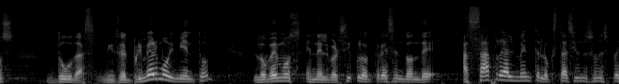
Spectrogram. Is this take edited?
no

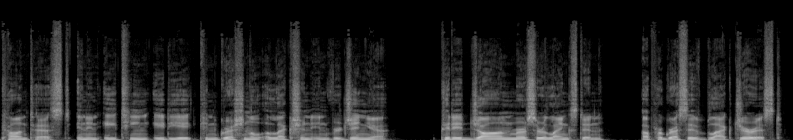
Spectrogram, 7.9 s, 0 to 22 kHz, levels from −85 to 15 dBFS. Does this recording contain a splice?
no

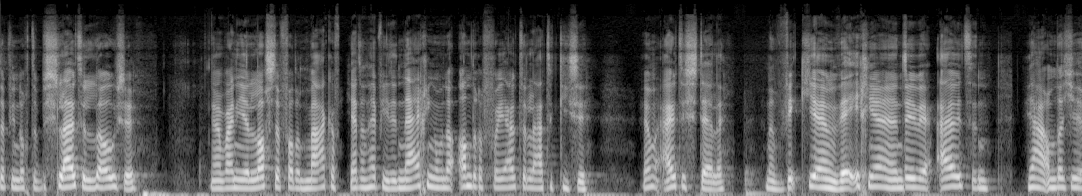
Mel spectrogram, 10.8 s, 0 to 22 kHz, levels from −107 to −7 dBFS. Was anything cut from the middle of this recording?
yes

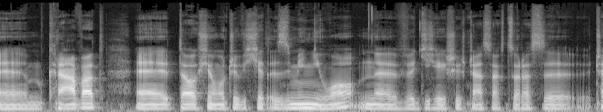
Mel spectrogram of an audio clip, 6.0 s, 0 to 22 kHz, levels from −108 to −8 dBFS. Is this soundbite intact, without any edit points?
no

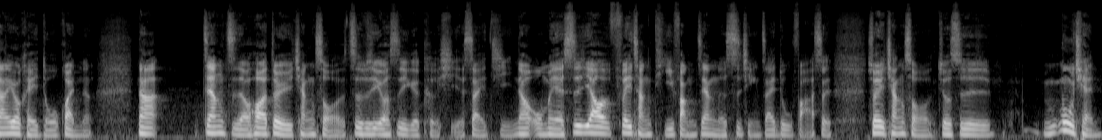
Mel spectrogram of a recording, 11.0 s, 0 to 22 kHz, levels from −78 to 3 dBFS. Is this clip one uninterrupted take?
yes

